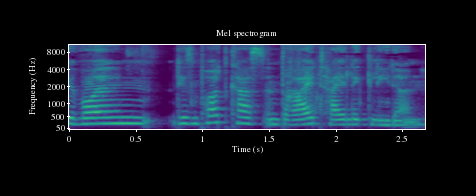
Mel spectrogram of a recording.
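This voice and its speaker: A woman speaks with a fairly high pitch and a somewhat breathy quality. Her intonation stays fairly even. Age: 30s. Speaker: podcast co-host, teacher. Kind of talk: casual family chat.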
